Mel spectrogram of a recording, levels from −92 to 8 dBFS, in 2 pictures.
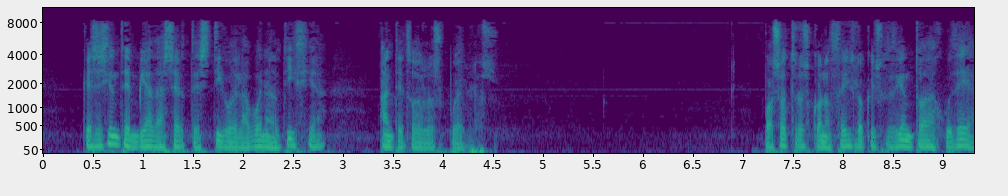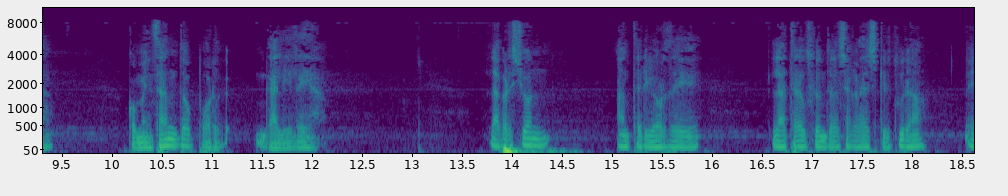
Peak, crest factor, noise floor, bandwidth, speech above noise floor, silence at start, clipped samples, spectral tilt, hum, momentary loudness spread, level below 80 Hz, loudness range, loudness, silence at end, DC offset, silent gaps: -10 dBFS; 24 dB; -76 dBFS; 8.4 kHz; 45 dB; 0.4 s; under 0.1%; -6 dB/octave; none; 13 LU; -40 dBFS; 7 LU; -34 LUFS; 0 s; under 0.1%; none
